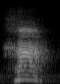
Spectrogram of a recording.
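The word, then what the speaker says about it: हाँ: Sí en hindi se dice ha, como ha. Hay un sonido de ha, sí en hindi.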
